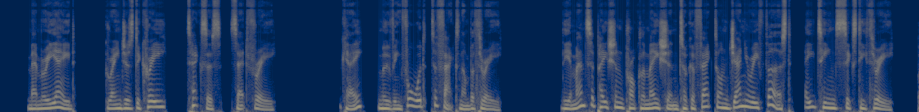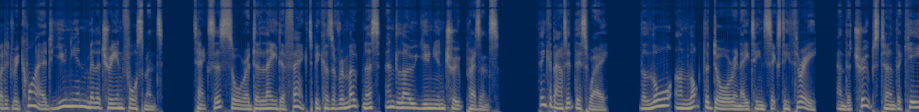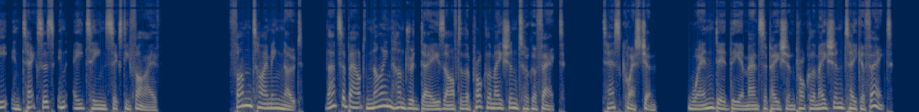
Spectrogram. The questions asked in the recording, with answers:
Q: When did the Emancipation Proclamation take effect?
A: January 1, 1863.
